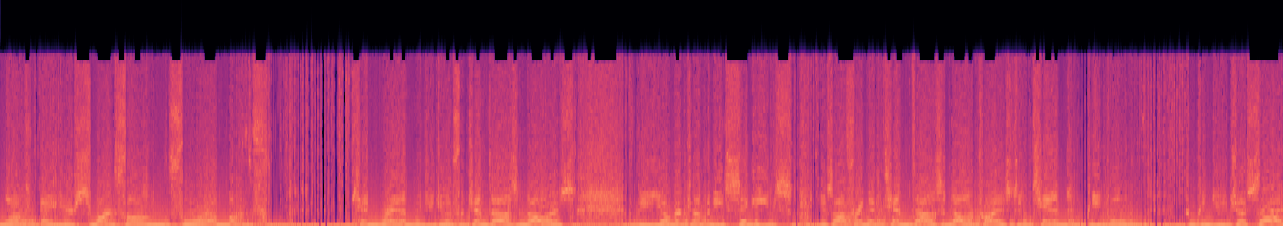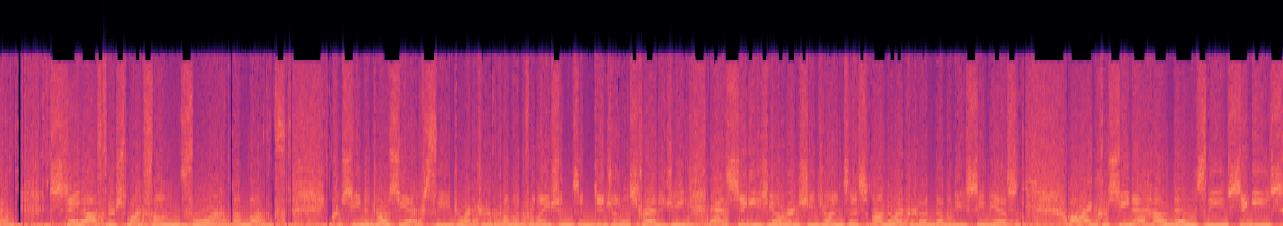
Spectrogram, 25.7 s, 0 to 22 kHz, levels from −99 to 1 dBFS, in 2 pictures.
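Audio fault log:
throughout: stuck bit. Harsh, buzzy distortion rides on the speech, and pauses fill with steady noise instead of silence. A converter bit likely held at one value, its step about -15 dBFS, pushes roughly half the samples off by a fixed amount.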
